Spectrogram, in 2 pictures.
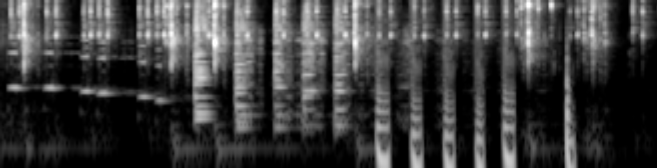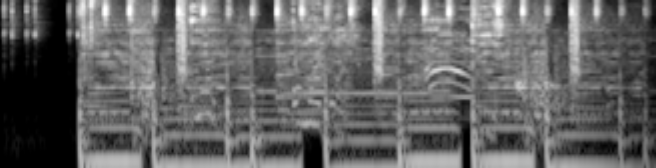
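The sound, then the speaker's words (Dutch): A falling tone gives way to a run of sharp, evenly spaced taps of key combinations on a computer keyboard, then a loud, dense electronic backing kicks in while rapid key clicks continue over it. “En dan je hoort zo, tic, tic, tic, tic, je hoort zo allemaal toetscombinaties op een toetsenbord doen.”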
